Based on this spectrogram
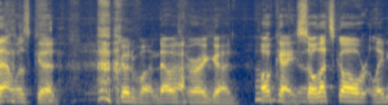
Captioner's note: laughter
